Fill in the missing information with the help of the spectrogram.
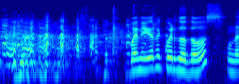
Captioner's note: risas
